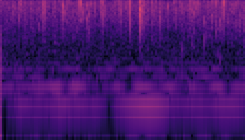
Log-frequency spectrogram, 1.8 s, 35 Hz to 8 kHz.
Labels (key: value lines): label: biophony, midshipman
recorder: SoundTrap 500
